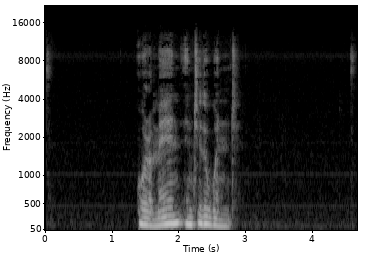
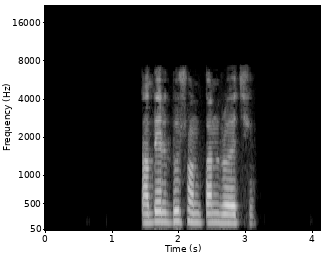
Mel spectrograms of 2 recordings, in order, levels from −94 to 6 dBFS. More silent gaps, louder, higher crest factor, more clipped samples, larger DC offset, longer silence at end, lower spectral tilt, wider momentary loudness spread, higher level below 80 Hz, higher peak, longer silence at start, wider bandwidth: neither; second, -28 LUFS vs -19 LUFS; about the same, 18 dB vs 18 dB; neither; neither; second, 0.05 s vs 1 s; about the same, -6.5 dB/octave vs -6 dB/octave; first, 15 LU vs 7 LU; about the same, -62 dBFS vs -62 dBFS; second, -14 dBFS vs -4 dBFS; second, 0.05 s vs 1.45 s; first, 12.5 kHz vs 7.4 kHz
